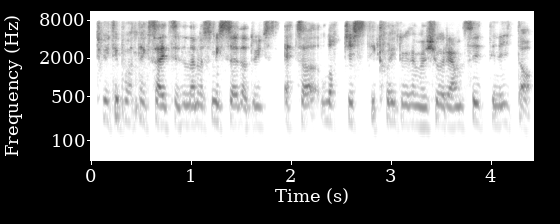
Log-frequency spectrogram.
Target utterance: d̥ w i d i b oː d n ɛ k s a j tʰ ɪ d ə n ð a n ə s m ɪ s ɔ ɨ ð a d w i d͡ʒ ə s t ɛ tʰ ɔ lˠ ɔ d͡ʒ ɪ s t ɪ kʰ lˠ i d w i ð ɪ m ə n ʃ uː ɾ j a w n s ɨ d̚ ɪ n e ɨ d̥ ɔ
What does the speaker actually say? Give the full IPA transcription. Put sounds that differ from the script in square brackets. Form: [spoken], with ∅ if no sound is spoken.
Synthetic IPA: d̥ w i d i b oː d n ɛ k s a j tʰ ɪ d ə n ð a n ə s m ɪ s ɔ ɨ ð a d w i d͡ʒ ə s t ɛ tʰ ɔ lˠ ɔ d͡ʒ ɪ s t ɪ kʰ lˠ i d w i ð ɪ m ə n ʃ uː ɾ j a w n s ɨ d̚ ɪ n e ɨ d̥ ɔ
